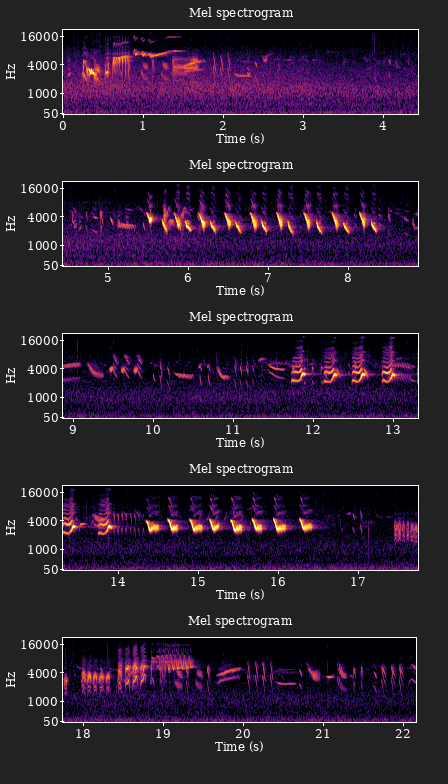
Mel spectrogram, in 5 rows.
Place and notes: song thrush song ... pre-amped mini jack mics in a SASS to Olympus LS 11 ... bird calls ... song ... from ... yellowhammer ... chaffinch ... crow ... skylark ... linnet ... dunnock ... wren ... rain and wind ...
Yorkshire and the Humber, England, UK, May 2021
